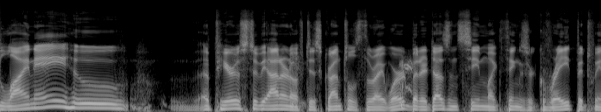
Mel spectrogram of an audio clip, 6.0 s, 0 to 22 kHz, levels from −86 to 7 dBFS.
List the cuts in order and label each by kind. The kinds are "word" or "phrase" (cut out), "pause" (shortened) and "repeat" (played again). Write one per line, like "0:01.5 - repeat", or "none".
none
